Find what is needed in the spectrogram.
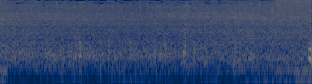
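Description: Steady, even background noise with no speech: the ambient sound bed of a voiced roleplay track, continuous and without distinct events.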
